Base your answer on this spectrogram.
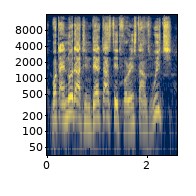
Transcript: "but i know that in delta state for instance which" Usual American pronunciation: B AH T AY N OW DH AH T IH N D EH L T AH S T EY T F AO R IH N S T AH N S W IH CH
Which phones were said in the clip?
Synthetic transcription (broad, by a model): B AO T AY N OW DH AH T IH N D EH L T AH S T EY T F AO R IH N S T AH N S W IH CH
